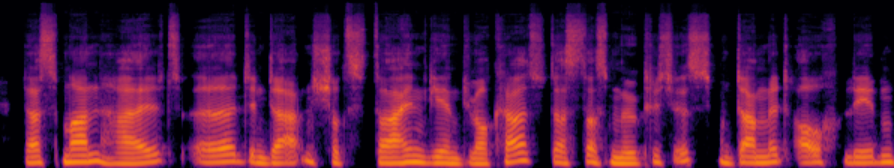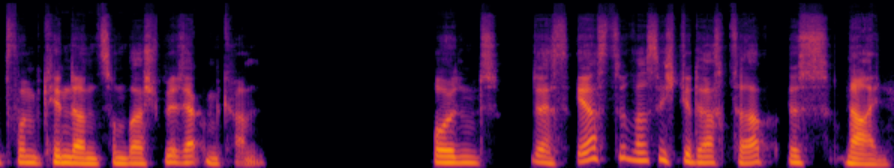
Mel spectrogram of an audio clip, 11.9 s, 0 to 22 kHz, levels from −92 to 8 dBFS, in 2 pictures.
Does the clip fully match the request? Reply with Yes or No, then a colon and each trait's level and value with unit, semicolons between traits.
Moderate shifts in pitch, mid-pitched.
Yes: average, 3.0 semitones; medium, 145 Hz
